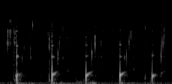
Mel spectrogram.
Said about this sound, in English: Sounds like drips, huh?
